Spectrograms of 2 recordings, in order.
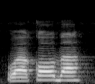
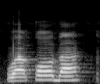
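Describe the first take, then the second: The two takes are said the same way.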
